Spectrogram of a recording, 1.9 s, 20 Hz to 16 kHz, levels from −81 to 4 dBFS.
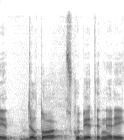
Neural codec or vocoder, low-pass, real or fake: codec, 44.1 kHz, 7.8 kbps, DAC; 14.4 kHz; fake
